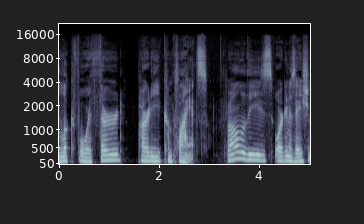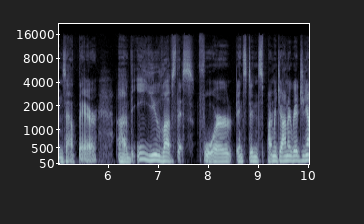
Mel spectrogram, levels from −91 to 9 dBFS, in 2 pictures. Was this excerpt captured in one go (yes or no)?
no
